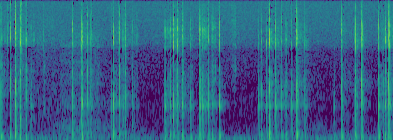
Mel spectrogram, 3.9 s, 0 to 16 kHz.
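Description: A small, flat, hollow G.Skill DDR5 memory retail box of printed cardboard is held in one hand and tapped and scratched with the fingernails of the other. Quick dry taps and scratchy rasps come in irregular bursts with short gaps, each click dying out almost instantly.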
